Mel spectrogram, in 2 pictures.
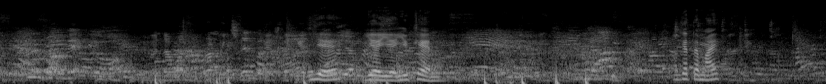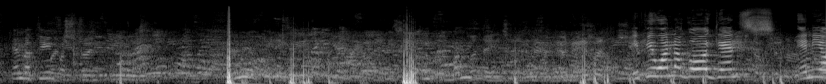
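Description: A teenage girl speaks calmly nearby.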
